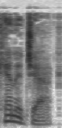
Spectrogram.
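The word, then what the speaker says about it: Kenidzhek: the solitary dreary Kar known as Kar kenek pronounced kenjac which means the hooting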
